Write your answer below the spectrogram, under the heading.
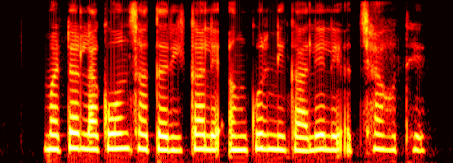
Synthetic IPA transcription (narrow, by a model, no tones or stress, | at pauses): məʈəɾlakoːnsat̪əɾiːkaleʔə̃ŋkʊɾnɪkaleleʔə̰tːʃʰaɦot̪ʰeː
